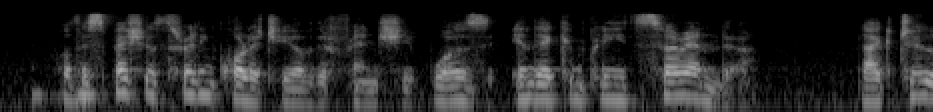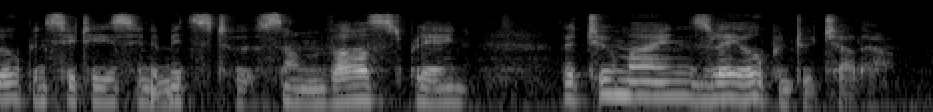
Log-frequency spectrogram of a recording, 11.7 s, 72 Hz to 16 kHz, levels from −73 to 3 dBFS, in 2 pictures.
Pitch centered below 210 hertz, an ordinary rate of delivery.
Yes: low, 135 Hz; average, 165 wpm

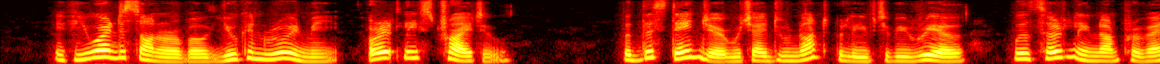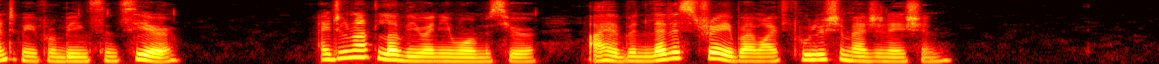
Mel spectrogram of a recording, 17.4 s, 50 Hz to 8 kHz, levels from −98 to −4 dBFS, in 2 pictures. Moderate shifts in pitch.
No: wide, 6.5 semitones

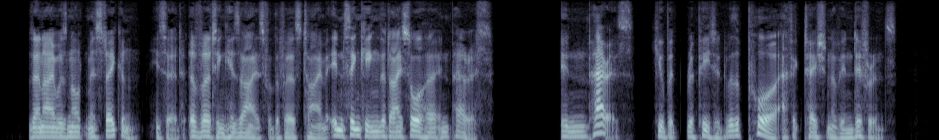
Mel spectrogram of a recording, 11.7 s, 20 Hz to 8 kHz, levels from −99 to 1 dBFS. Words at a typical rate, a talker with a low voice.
Yes: average, 165 wpm; low, 100 Hz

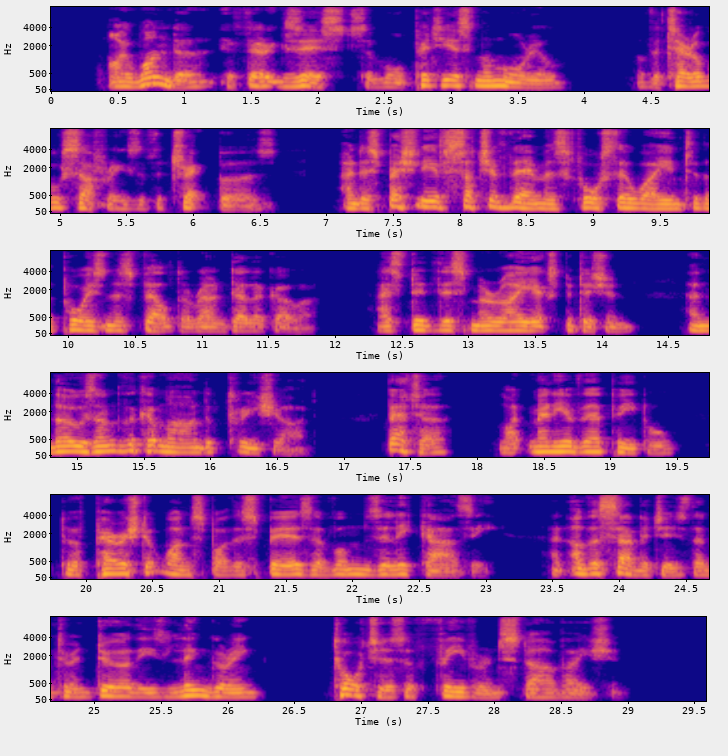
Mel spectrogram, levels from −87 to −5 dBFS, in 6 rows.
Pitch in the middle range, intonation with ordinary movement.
No: low, 120 Hz; average, 3.7 semitones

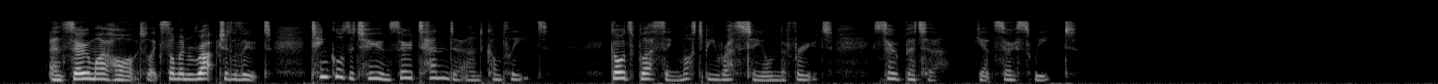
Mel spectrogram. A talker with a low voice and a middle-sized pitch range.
No: high, 240 Hz; average, 3.7 semitones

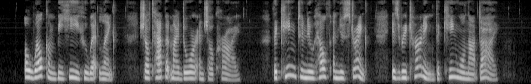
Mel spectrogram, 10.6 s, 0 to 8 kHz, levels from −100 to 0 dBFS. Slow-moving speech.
No: average, 170 wpm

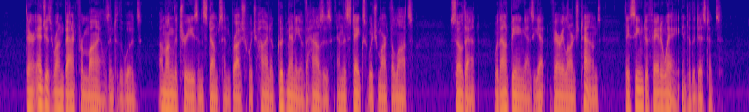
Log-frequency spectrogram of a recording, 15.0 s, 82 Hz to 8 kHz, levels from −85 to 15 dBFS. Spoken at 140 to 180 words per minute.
No: average, 190 wpm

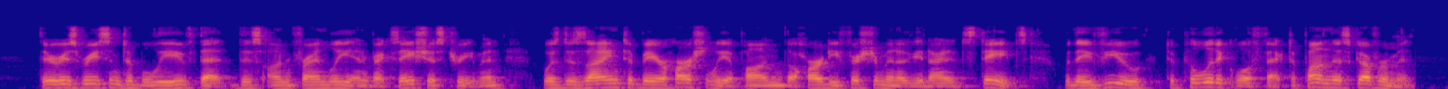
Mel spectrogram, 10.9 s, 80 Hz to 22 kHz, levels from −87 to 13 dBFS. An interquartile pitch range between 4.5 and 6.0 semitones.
No: average, 3.7 semitones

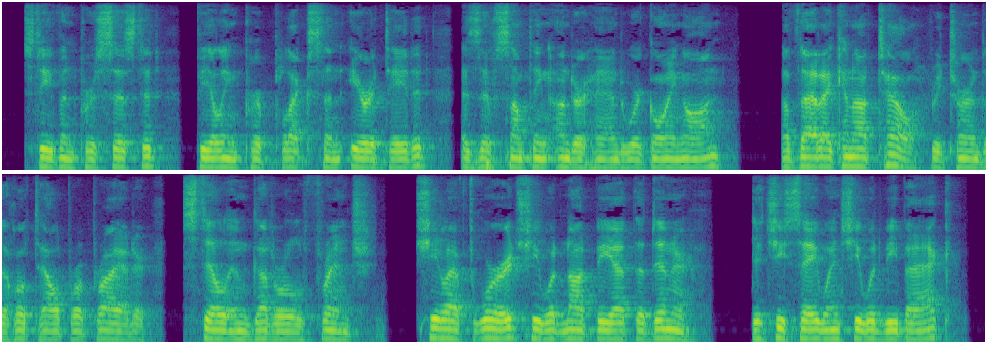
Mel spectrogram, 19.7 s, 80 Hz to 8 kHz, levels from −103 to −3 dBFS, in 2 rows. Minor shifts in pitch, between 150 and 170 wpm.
No: narrow, 1.5 semitones; slow, 135 wpm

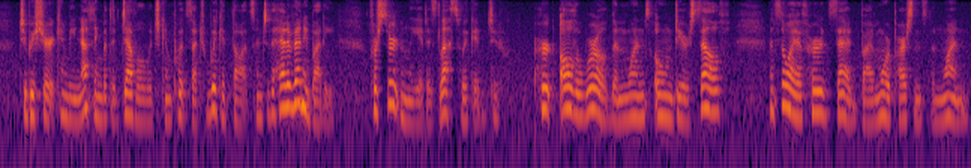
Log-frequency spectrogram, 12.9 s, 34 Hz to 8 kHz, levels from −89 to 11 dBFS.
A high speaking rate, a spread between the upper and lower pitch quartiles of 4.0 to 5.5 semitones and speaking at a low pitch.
No: fast, 220 wpm; average, 4.4 semitones; medium, 185 Hz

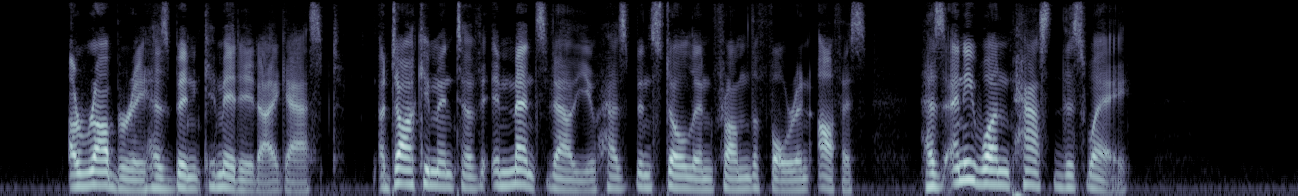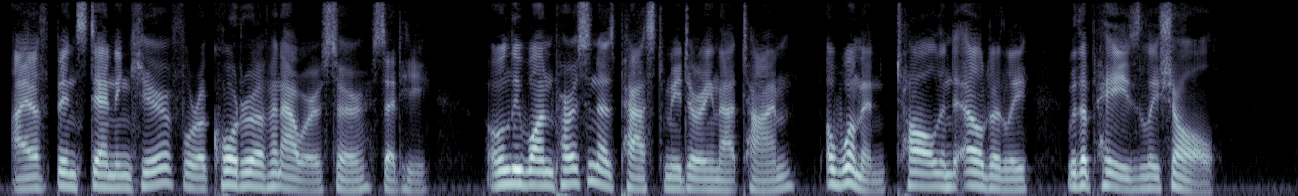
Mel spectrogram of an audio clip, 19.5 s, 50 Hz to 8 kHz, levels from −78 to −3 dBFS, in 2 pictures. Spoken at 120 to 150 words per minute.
No: average, 170 wpm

